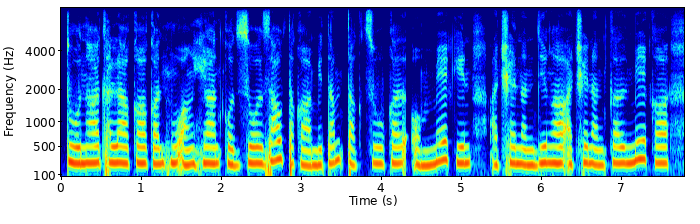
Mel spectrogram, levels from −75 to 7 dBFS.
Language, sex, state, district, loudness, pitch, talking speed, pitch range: Mizo, female, Mizoram, Aizawl, -14 LUFS, 245 Hz, 210 wpm, 230-245 Hz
